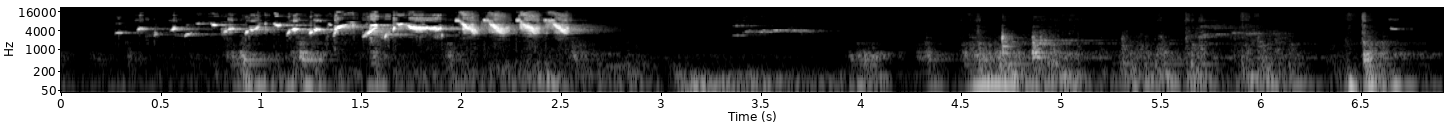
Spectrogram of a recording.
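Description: Goldfinch mule singing a fast, bright burst of twittering, tinkling notes for about two seconds, followed by faint room knocks and rustles.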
